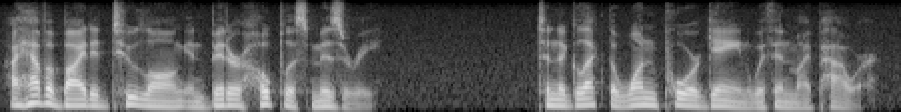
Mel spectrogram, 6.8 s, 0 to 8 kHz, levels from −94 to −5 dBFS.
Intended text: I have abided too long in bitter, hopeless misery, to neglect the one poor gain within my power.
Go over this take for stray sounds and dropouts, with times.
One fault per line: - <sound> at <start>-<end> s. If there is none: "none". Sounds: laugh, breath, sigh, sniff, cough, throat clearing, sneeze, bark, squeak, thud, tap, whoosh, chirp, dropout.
none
